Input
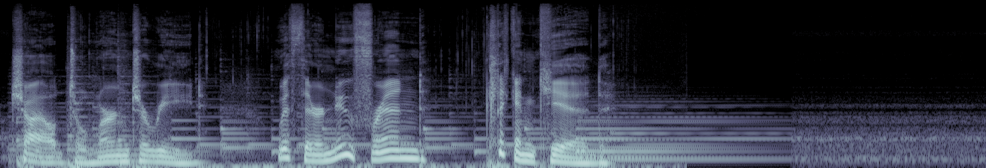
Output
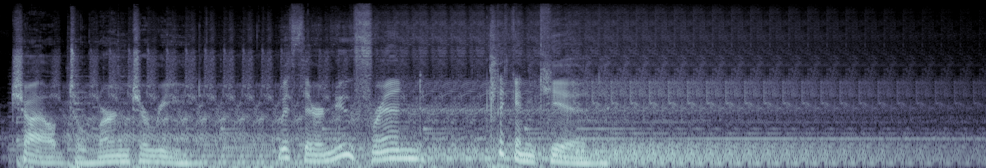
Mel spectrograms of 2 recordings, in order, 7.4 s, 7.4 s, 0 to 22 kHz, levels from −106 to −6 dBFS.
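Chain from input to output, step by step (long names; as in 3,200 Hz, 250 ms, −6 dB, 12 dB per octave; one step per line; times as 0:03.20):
echo that builds up and dies away 143 ms, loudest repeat 5, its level −16.5 dB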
